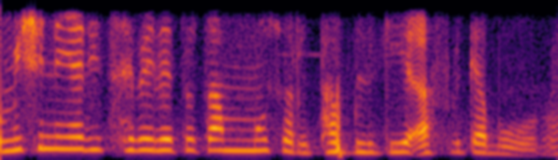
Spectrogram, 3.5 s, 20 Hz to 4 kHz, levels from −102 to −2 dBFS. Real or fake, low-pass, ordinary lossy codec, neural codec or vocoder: real; 3.6 kHz; none; none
